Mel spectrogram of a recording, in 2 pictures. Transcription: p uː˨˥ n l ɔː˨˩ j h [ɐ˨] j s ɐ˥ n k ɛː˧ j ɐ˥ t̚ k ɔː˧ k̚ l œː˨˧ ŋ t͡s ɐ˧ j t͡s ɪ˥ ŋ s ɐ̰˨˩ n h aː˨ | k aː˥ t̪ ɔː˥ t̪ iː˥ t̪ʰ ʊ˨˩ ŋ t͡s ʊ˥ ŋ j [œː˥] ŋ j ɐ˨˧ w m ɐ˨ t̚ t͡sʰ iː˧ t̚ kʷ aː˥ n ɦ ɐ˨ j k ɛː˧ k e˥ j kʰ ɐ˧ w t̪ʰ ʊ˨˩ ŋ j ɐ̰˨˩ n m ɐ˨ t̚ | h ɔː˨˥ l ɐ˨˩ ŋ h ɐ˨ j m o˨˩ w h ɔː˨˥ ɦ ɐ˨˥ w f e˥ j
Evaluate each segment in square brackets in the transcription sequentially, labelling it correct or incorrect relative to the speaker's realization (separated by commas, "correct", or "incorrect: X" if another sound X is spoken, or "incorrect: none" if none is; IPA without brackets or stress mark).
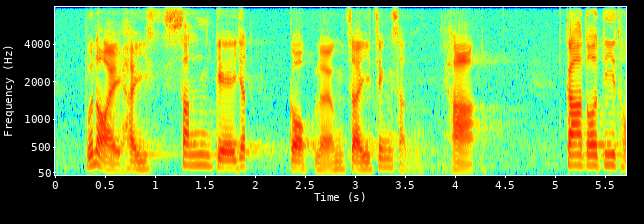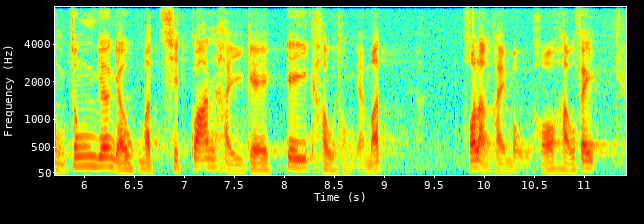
correct, correct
